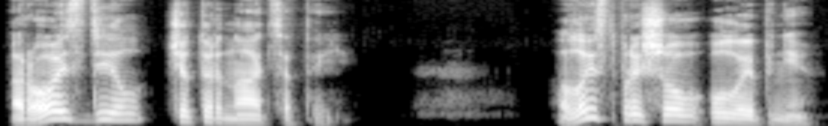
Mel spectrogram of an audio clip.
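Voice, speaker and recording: A man reading a novel aloud as a first-person audiobook narrator, in an expressive, animated way. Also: medium pitch, takes it slowly, no echo, clean studio sound.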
